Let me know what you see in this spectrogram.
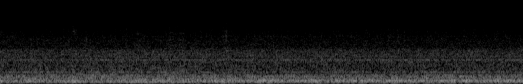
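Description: Steady low rumble of a moving passenger train as heard inside the carriage, with a faint steady hum running through it.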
